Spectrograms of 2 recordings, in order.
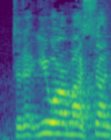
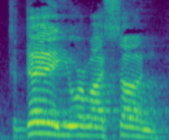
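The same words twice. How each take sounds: First: "you" lifted and pressed, "Today" said lightly before it; stress on you. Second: "Today" leaned on, the rest of "you are my son" lighter; stress on Today. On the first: Preacher rereading the psalm to his congregation, now stressing "you". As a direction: push the word "you" as the point of the line. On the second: Preacher reading the psalm to his congregation, stressing "Today". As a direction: hit "Today" hard, then let "you are my son" fall. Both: Shown as a demonstration. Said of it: "And notice the emphasis".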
